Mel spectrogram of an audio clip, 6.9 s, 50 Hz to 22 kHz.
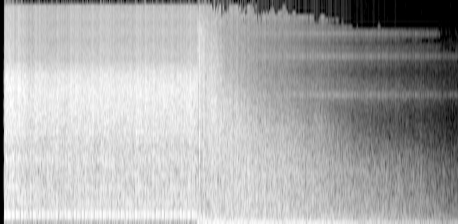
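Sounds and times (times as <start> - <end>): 
drum roll: 0.1 - 6.7
boom: 2.9 - 6.8.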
